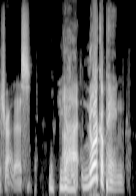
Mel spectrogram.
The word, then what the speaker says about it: Norrköping: So I went and looked up the pronunciation. It's Norrköping.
